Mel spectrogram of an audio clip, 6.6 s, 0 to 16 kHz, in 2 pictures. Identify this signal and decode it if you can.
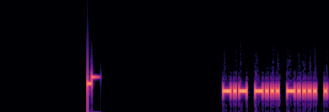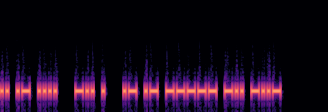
Morse code, heard as a keyed tone, about 42 wpm, 700 Hz. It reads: KB6SAH DE AA0DX
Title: USA Callsign DE Callsign 45wpm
